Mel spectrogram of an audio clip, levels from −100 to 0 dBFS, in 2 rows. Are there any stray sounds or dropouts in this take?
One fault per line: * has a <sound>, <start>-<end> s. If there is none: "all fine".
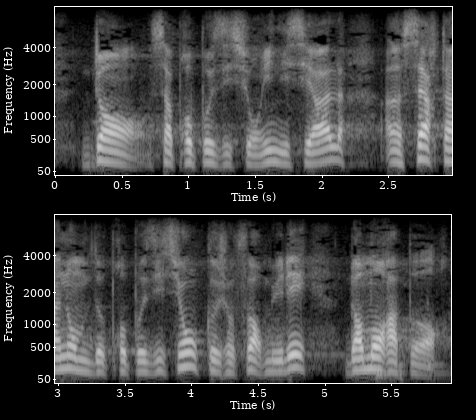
all fine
